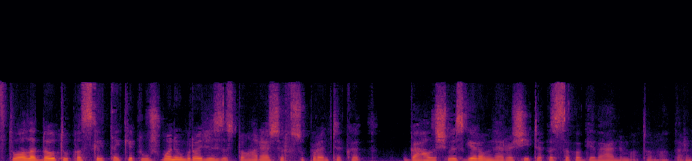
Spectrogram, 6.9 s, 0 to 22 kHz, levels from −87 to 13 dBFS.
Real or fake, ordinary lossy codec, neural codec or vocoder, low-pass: fake; AAC, 32 kbps; codec, 16 kHz in and 24 kHz out, 0.6 kbps, FocalCodec, streaming, 2048 codes; 10.8 kHz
